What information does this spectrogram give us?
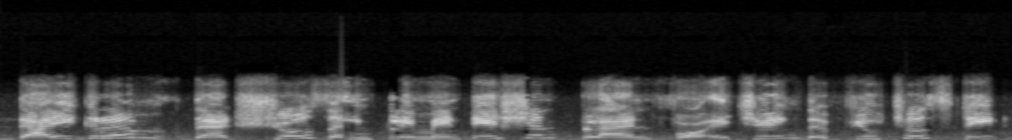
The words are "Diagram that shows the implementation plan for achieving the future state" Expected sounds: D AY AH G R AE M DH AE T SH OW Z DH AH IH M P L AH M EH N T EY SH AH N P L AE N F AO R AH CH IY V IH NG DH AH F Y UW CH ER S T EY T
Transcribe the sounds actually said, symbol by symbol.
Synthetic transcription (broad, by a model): D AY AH G R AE M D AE T SH OW Z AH IH M P L AH M EH N T EY SH AH N P L AE N F AO R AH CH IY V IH NG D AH F Y UW CH ER S T EY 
